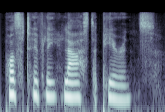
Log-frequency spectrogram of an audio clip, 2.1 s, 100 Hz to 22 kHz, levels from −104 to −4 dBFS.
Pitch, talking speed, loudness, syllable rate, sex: 205 Hz, 85 wpm, -20 LUFS, 5.5 syllables/s, female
